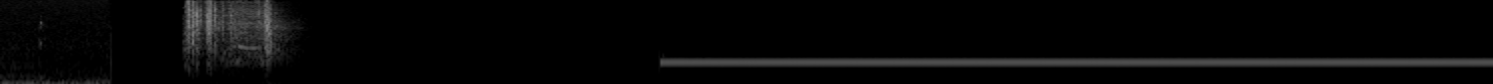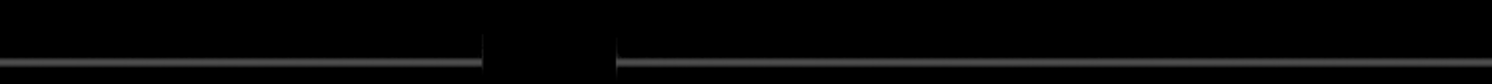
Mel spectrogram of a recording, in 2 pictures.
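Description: A steady, pure electronic beep tone at one pitch, held for about five seconds, breaking off for half a second, then starting again. Before it, near the start, there is a short burst of noise and then a moment of silence.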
